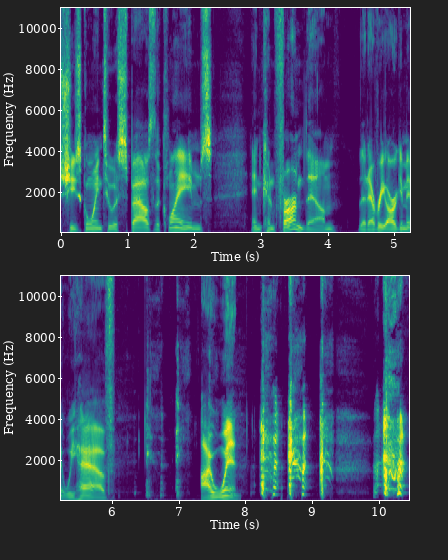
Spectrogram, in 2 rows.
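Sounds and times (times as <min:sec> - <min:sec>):
speech: 0:00.0 - 0:06.7, 0:07.4 - 0:08.0
harsh hacking coughs: 0:06.5 - 0:07.2, 0:08.1 - 0:10.4.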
